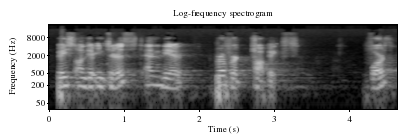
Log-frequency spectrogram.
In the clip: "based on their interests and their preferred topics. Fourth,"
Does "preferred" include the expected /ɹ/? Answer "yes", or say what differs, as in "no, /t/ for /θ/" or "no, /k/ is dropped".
yes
